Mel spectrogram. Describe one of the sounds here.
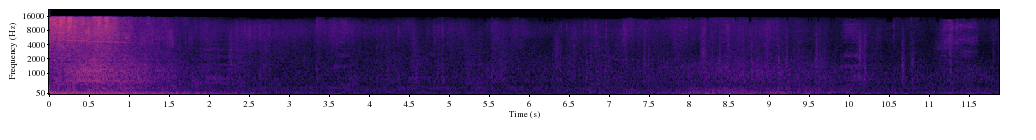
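Heavy footsteps crunch through snow.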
